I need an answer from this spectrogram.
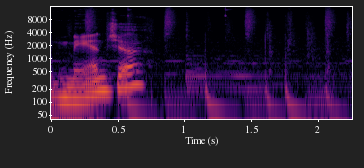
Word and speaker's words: manga: I was saying manga the other night. Is it manja? I know Bag said manja. I don't know which way it's pronounced, manga or manja. I know what it is, but I think I might have been pronouncing it wrong my whole life. Okay, so it is manga.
